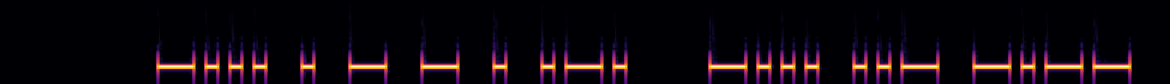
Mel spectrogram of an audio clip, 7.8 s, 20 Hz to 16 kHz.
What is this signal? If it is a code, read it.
Morse code, heard as a keyed tone, about 15 wpm, 700 Hz. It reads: BETTER BUY
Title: Sentences from Top 700 Words 15wpm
